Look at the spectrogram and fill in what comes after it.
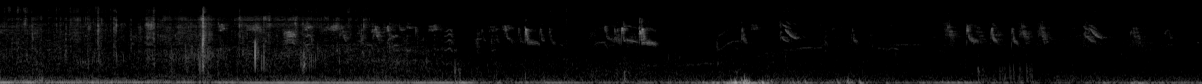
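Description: Finches and other small aviary birds chirping and twittering, many short high calls overlapping, getting busier in the second half. A low rumble sits under the first few seconds, and there is a soft low thump about seven seconds in.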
